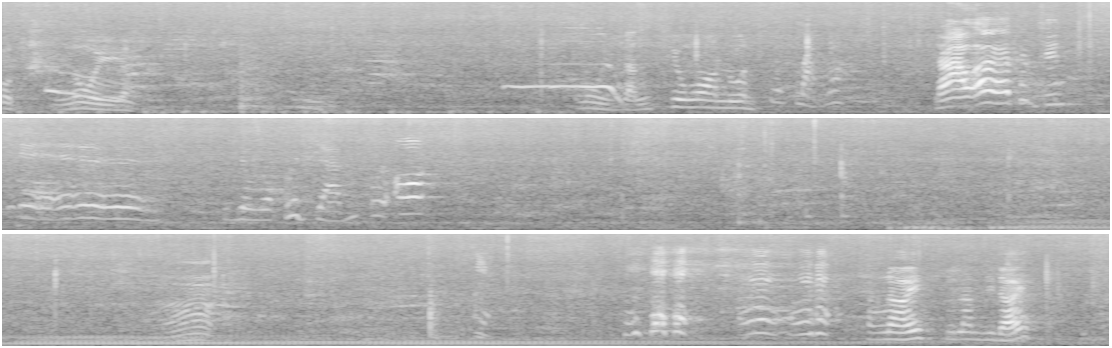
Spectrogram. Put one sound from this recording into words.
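Food sizzles in a pan over a wood fire.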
